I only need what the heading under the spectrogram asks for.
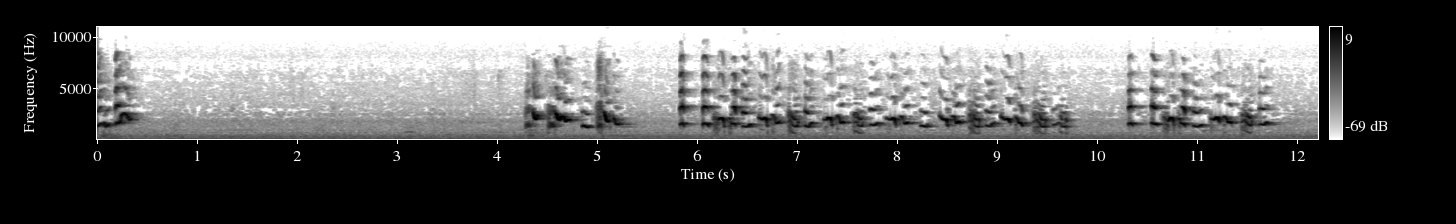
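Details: Cockatiel (Nymphicus hollandicus), chirping.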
